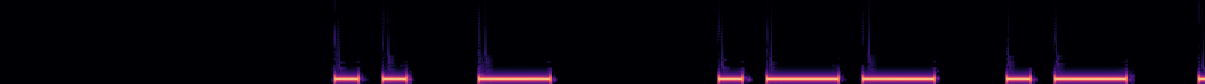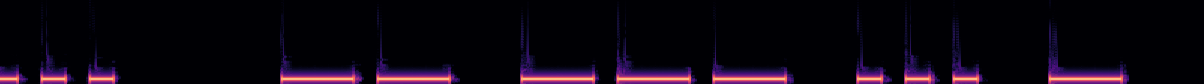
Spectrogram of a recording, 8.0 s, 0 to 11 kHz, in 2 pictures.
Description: Morse code, heard as a keyed tone, about 15 wpm, 700 Hz. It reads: IT WAS MOST
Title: Sentences from Top 1000 Words - Review Part 1 - 15wpm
